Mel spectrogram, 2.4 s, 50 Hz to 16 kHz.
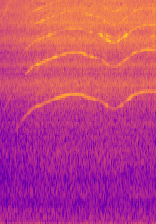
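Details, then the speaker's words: High-pitched high-speed dental handpiece whine, rising and wavering under load, during the first gingival extension of a class II disto-occlusal preparation on tooth number 5, in student training. "cut away from that side, put the burr against this wall, drill a hole, cut away from this side."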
